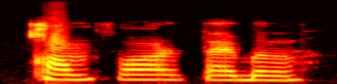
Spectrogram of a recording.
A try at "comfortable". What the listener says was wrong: Jadi ini banyak yang bacanya comfortable ya. Nah, sebenarnya bacanya itu kayak gini, comfortable. Jadi disatuin, jadi cuma ada 2 syllable. Comfortable gitu loh. Kayak comfortable, 3 deh, comfortable. Jadi si comfort, for-nya nggak dibaca.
